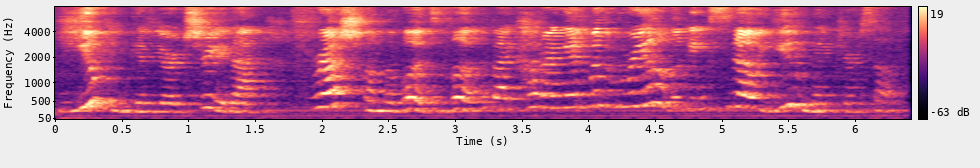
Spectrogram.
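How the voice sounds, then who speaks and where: High, lively woman reading a vintage radio ad. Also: a little slow. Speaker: radio commercial spokeswoman. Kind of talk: 1940s radio ad read. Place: live stage in a coffee shop. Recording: very echoey room, distant, faint noise.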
